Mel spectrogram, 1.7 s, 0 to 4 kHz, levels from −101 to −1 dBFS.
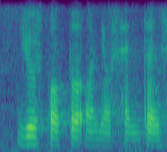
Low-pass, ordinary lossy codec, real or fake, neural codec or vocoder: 3.6 kHz; Opus, 16 kbps; fake; codec, 16 kHz in and 24 kHz out, 1 kbps, XY-Tokenizer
